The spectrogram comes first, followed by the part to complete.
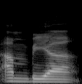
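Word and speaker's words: أنبياء: সহজ জিহ্বার সহজ অর্থে সহজ করা হয় যেমন আনবিয়াটা হয়ে যায় আম্বিয়া এরপরে আরো কিছু কিছু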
